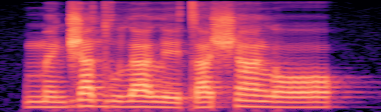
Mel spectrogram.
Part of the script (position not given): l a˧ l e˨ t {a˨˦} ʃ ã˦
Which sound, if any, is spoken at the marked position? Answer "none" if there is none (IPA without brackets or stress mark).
a˨˦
